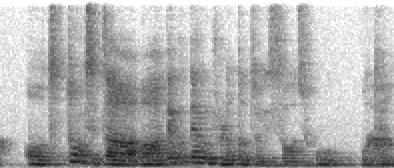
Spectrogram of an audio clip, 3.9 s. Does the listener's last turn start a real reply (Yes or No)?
Yes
